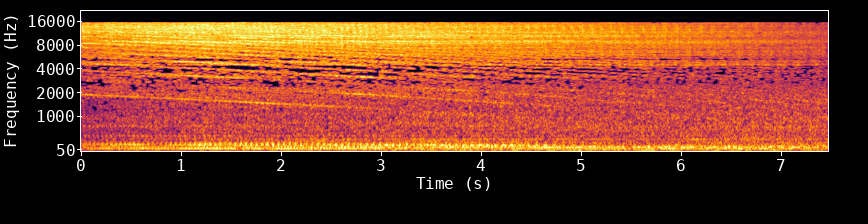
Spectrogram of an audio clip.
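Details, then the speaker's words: Antique Century repulsion-start induction motor running: hum with a light, fast rattle of about four per second from ring oilers in oil baths not filled, with only a little oil squirted in. "so if you hear any rattling it's those rings rattling around inside there because these bats are not"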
